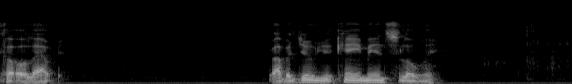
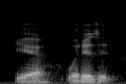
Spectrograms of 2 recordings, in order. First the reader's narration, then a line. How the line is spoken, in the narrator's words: Slick asked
